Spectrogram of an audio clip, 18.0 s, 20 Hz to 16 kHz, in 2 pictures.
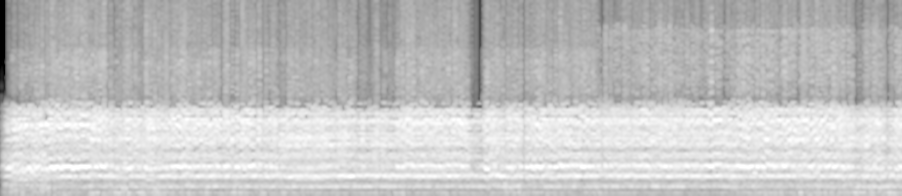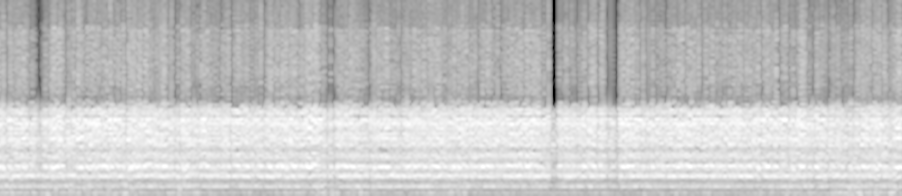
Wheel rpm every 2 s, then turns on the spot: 190, 230, 230, 230, 220, 240, 230, 230, 230.
none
